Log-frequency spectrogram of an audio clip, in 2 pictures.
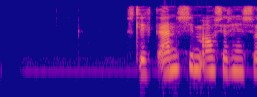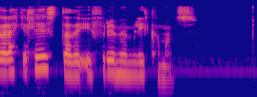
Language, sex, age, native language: Icelandic, female, 50-59, Icelandic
